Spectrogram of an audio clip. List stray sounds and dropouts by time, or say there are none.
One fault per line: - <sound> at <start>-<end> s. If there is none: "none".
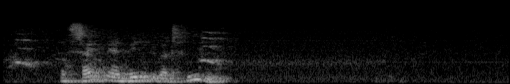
none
